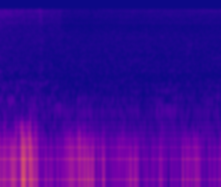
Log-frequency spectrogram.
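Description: Bees buzz faintly nearby, a soft low hum with a brief louder pass as one flies close.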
